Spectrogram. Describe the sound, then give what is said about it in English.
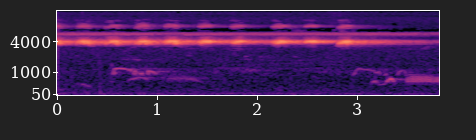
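Crickets chirp in a steady, rapid pulsing rhythm, clear against a quiet night in the wild, heard while waiting in a car, with a couple of faint warbling calls underneath and no voices. “It is so silent you can hear each cricket knot.”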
